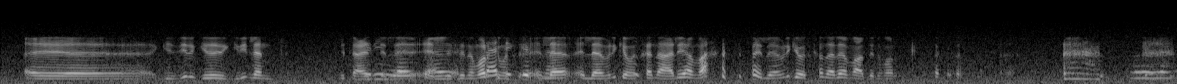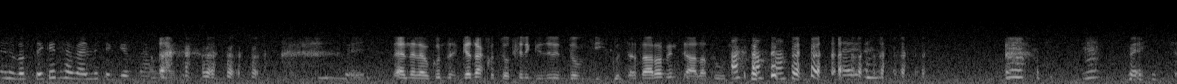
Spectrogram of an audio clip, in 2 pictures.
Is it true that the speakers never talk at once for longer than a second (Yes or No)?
No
